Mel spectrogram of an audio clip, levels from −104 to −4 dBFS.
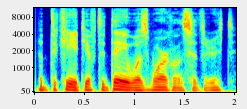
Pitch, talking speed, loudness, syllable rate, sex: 100 Hz, 265 wpm, -17 LUFS, 7.0 syllables/s, male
